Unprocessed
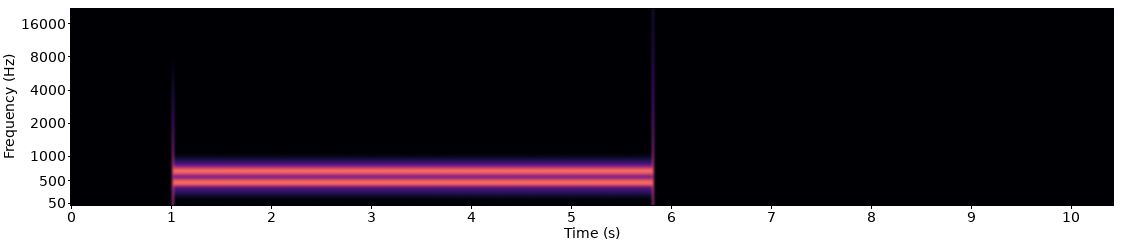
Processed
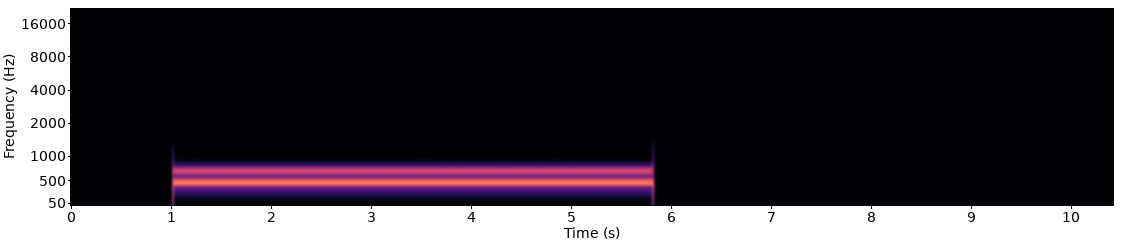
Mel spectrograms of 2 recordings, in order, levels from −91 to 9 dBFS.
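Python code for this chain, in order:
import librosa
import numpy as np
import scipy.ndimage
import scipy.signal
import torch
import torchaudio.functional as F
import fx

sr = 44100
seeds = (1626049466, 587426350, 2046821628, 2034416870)

y = fx.ladder_lowpass(x, sr, hz=500.0, resonance_pct=50)
y = F.gain(torch.from_numpy(y), 6.5).numpy()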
